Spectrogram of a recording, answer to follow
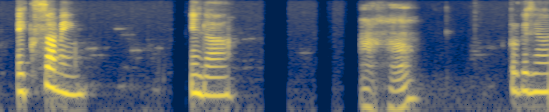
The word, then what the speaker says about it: examen: entonces como pueden observar la mayor fuerza de voz recae en la penúltima sílaba y al terminar en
